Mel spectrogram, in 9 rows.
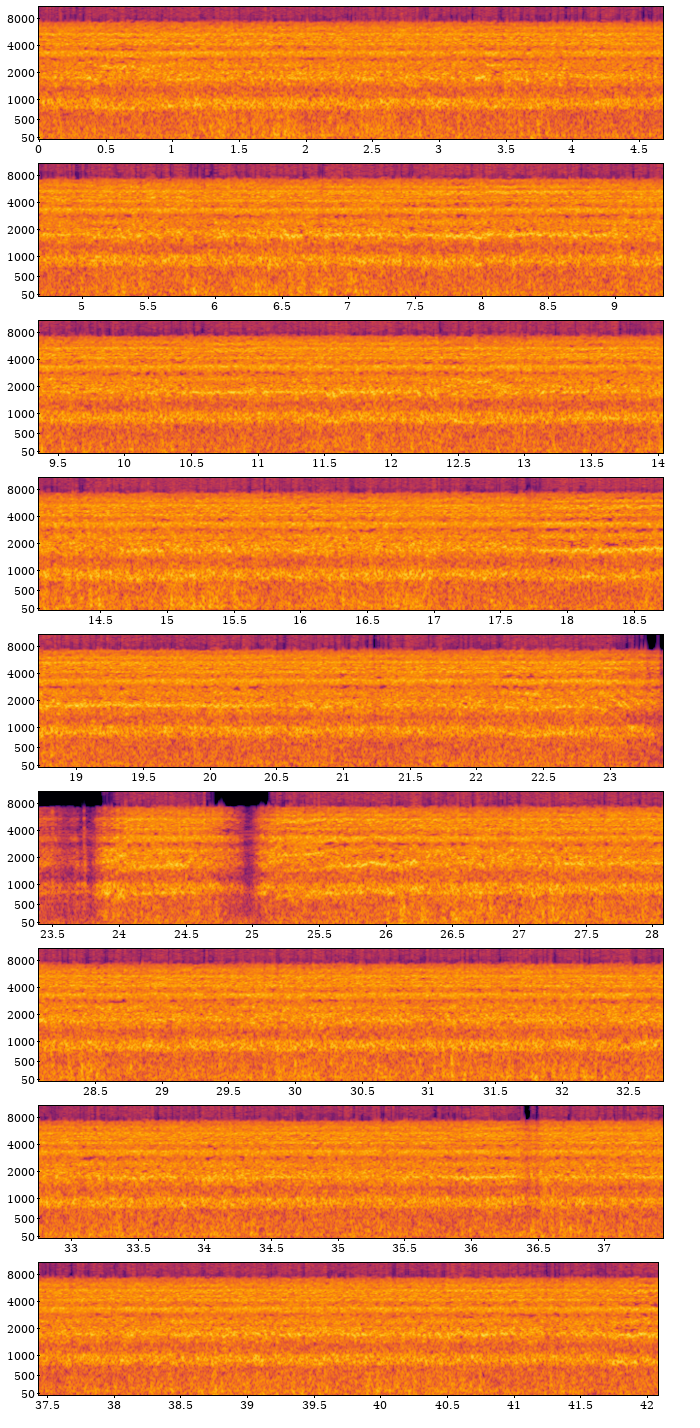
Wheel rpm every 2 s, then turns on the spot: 230, 230, 230, 220, 230, 230, 220, 230, 220, 230, 230, 90, 170, 220, 230, 230, 230, 230, 230, 230, 230.
none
